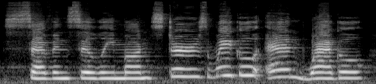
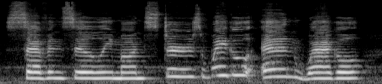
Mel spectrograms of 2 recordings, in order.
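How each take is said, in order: Both takes have the same delivery.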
